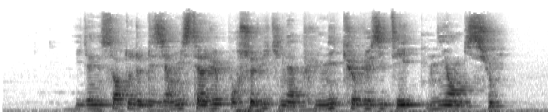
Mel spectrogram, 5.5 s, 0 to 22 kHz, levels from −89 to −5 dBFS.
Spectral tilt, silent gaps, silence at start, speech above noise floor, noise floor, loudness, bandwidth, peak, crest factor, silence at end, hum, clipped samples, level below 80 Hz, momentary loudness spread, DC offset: -3 dB/octave; none; 0.75 s; 35 dB; -56 dBFS; -22 LUFS; 14 kHz; -6 dBFS; 16 dB; 0.35 s; none; under 0.1%; -42 dBFS; 6 LU; under 0.1%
